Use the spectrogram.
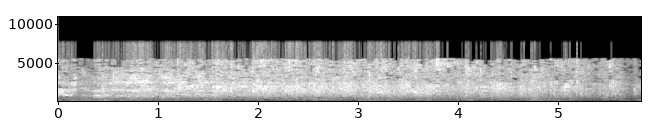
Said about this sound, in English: I'd like to give a big round of applause to the 1,200 people that make him look good.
